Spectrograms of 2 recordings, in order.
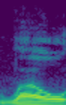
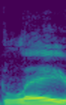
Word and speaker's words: lei: People in the comments, they were saying that I was pronouncing it wrong, so apparently it's not lel, it's like lei or li.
